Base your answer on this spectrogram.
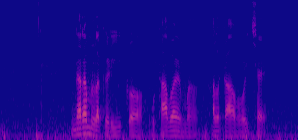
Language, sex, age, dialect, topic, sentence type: Maithili, male, 51-55, Angika, agriculture, statement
